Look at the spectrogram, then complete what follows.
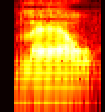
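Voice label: "แล้ว" Thai, male; 'already' or 'then'; læ:w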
